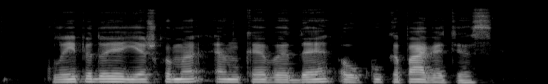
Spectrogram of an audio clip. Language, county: Lithuanian, Panevėžys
